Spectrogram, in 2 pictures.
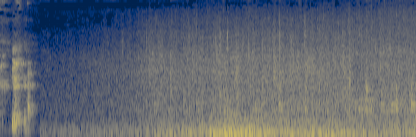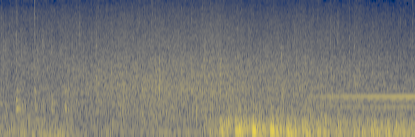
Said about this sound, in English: There was a storm. It was an accident. We had an accident. And we got stuck, and we couldn't get out. We couldn't get out because of the storm.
